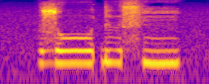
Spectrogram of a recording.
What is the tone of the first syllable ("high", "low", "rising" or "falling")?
high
